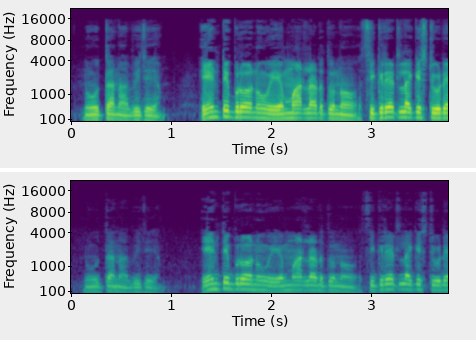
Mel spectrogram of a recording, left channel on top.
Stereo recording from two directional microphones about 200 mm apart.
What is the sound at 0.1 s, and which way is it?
Speech, 40° left (ahead or behind).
